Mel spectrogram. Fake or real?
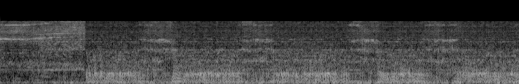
fake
